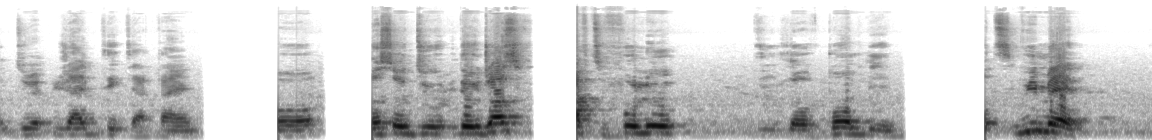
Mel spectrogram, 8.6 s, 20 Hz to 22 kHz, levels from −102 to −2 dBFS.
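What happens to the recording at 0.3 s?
Nothing goes wrong at 0.3 s; the speech plays through intact at that point.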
